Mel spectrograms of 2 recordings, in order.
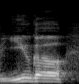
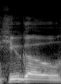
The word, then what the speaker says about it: Hugo: the unboxing I guess the name is technically somewhere between the Japanese pronunciation of Yugo and Hugo so you you you go like that anyway but uh it's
